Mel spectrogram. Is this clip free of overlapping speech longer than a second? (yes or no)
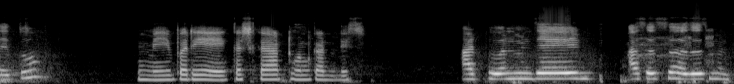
yes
